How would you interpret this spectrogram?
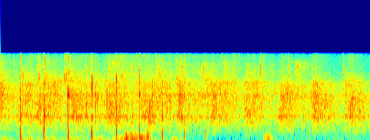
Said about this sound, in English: Well, I want to thank each one of the panel members for the excellent presentations, and an applause for all of them.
